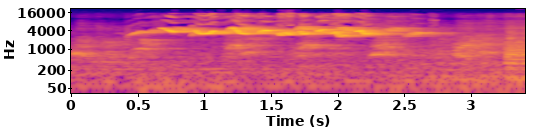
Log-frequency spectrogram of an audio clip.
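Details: Ultramarine grosbeak delivering one rich, rapid warbled phrase of slurred whistles, rising at the start and tumbling down, with a soft low murmur and faint background noise.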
